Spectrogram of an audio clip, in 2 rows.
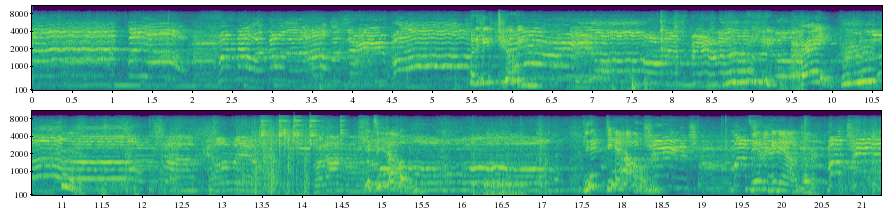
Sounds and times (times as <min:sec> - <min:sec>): Music: 0:00.0 - 0:21.2.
